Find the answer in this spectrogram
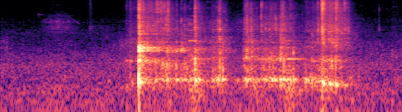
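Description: Stainless cocktail shaker tin being emptied into a glass: a sharp metallic clink about a second and a half in, then a couple of seconds of light clinking and rattling as the last of the drink and small ice chips come out.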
